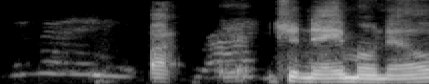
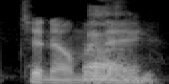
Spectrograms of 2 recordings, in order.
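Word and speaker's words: Janelle Monáe: I mean, I like uh Jana Monell, is that that's how I pronounce her name, right? Janelle Monet. Janelle Monet. I got it backwards.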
